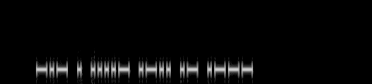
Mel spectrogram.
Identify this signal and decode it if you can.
Morse code, heard as a keyed tone, about 36 wpm, 700 Hz. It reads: KE4LAJ
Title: USA Call Signs - 6 Characters - Repeated 3x - 35wpm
